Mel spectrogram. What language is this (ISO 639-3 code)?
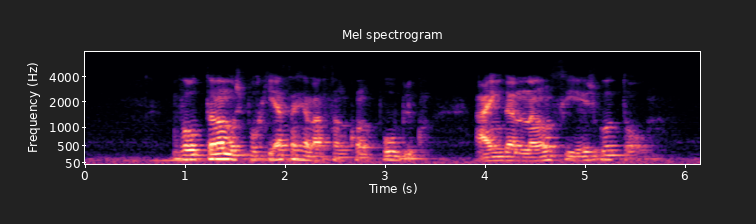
por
